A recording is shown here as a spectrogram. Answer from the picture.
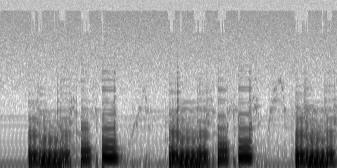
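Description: Electric bass guitar playing solo, phrases of plucked notes in the low register broken by short pauses. It comes in about a third of a second in, after a faint held tone.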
